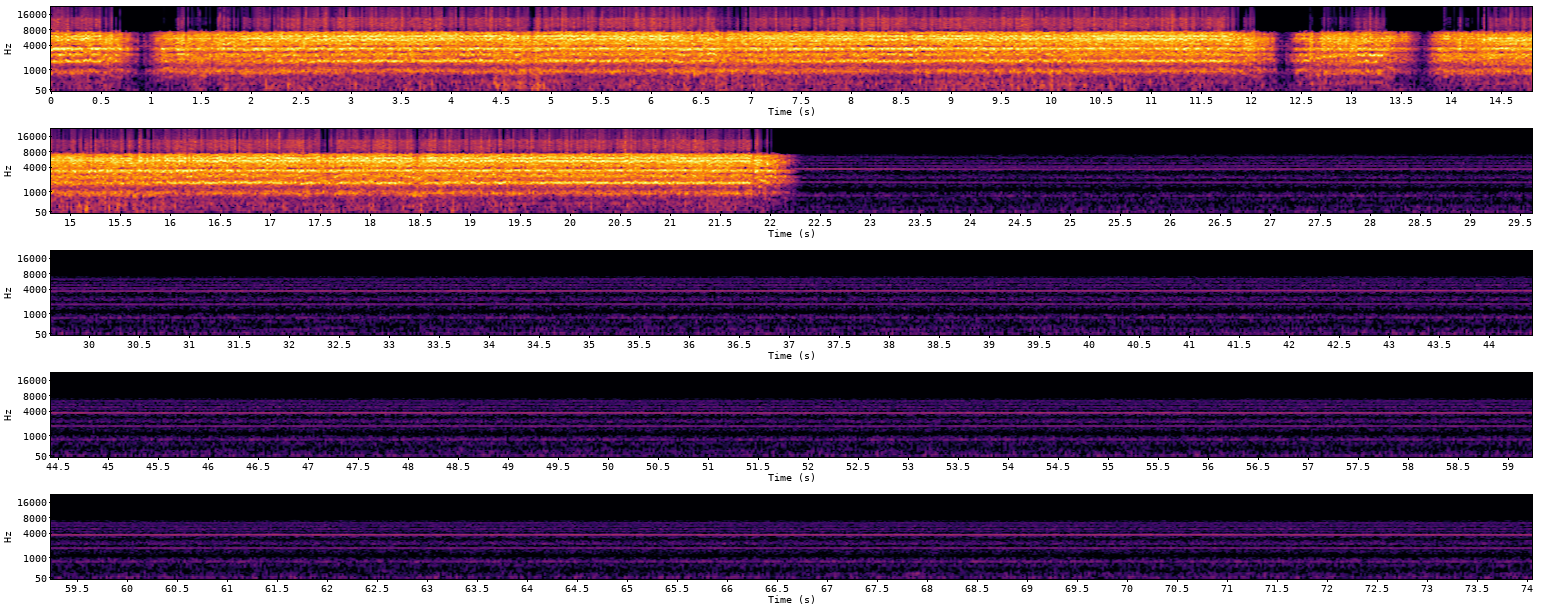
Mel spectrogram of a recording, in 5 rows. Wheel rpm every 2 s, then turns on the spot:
140, 230, 230, 220, 230, 220, 130, 200, 230, 230, 200, 10, 0, 0, 0, 0, 0, 0, 0, 0, 0, 0, 0, 0, 0, 0, 0, 0, 0, 0, 0, 0, 0, 0, 0, 0, 0.
none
